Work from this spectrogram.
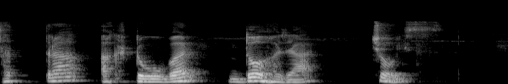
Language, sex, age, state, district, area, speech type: Hindi, male, 45-60, Madhya Pradesh, Ujjain, urban, spontaneous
